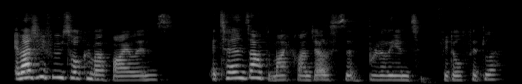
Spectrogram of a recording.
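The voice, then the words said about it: Put-on Scouse accent, pretty good. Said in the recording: “Can you do a Scouse accent?... It's the only accent I can do... That's actually pretty good!”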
